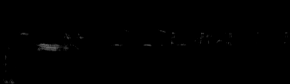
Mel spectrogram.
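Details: Lesser striped swallows at a waterhole in semi-arid, hot, dry Madikwe Game Reserve (greater Kalahari) after rains on 28 December 2023. They give short, high, nasal "whap, whap" chirping notes in a loose repeated series over a faint steady hum.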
